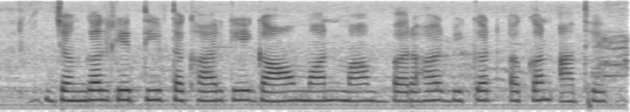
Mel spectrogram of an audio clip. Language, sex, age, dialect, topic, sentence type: Chhattisgarhi, female, 25-30, Western/Budati/Khatahi, agriculture, statement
